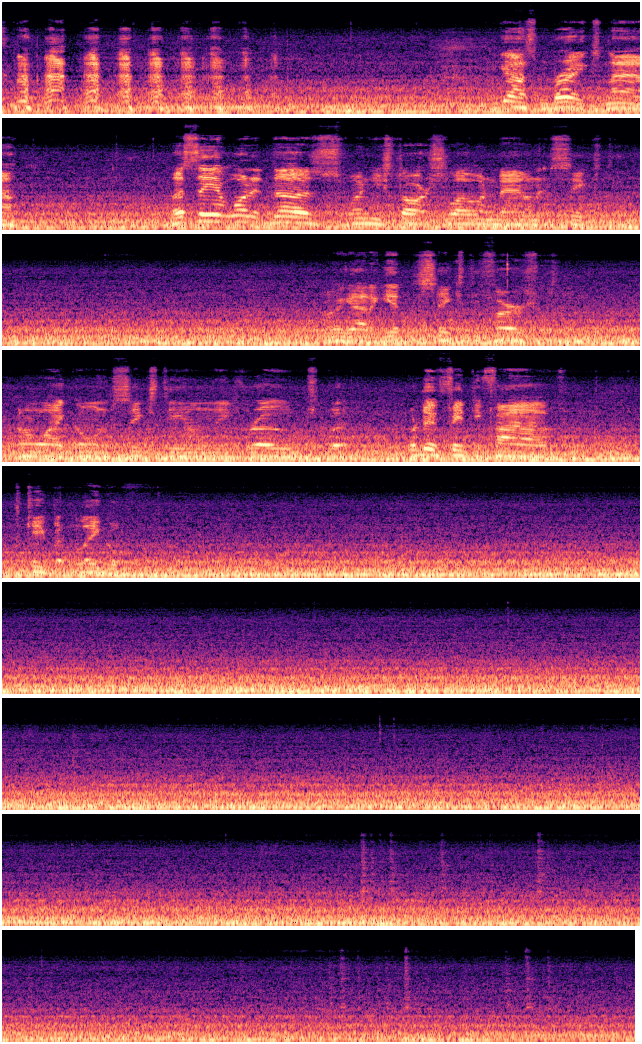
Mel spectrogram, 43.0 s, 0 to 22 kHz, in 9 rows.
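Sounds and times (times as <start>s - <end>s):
car cabin road and engine noise: 0.0s - 43.0s.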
